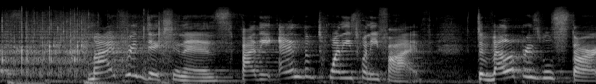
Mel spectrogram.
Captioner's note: applause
